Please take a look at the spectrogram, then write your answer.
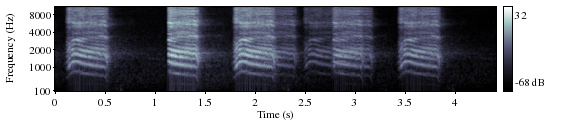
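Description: A crow attacking a fox in an animated children's story gives six loud, harsh caws in a steady rhythm, each separated by a short silence, with no other sound.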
